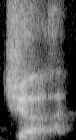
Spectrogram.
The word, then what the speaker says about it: zhe: But anyway, the basic Mandarin pronunciation of it would be Zhe. So in like modern pinyin, the way it's spelled is Z-H-E, like Zhejiang is a province. So Z-H-E, Zhe.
